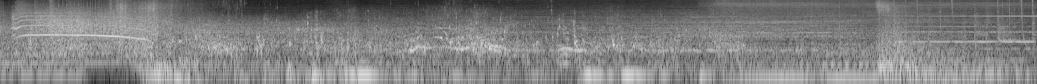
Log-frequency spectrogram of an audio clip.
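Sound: boat moving through water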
